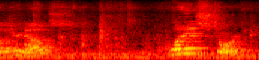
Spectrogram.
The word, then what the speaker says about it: storge: Storge. Wow. Oh, Yeah. It is that.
